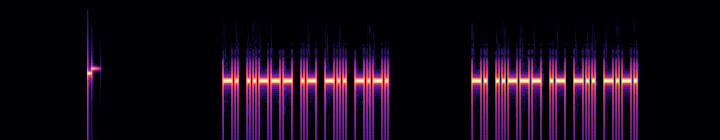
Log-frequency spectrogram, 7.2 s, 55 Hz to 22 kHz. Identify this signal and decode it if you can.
Morse code, heard as a keyed tone, about 40 wpm, 700 Hz. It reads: N2ADC N2ADC
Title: Call Signs Repeated 3x - 40wpm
